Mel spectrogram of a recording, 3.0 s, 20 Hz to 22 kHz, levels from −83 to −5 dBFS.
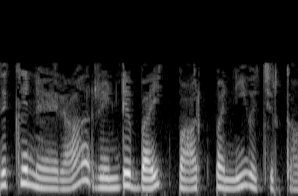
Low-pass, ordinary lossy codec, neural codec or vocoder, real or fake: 7.2 kHz; MP3, 24 kbps; none; real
